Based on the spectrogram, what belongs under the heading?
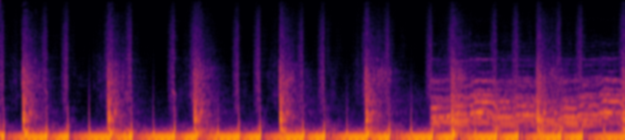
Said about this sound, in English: And it starts with this beat that sounds like it's made from vinyl warps and sounds of like banging on tables.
